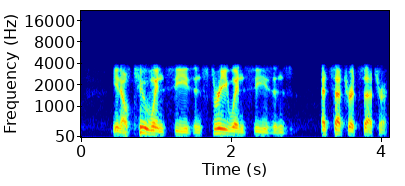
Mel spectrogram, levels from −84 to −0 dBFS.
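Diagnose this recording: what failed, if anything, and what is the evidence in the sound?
Over a weak mobile link, AMR bit errors corrupted the speech for about 0.09 s, from 0.58 to 0.66 s, a span that fits roughly four damaged 20 ms frames. The less protected bits arrived flipped at around five percent while the checks on the core bits still passed, so the decoder used them. Misplaced excitation pulses and skewed fine pitch, gain and spectral values give a brief hoarse, scratchy gargle inside the narrowband AMR-NB sound.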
